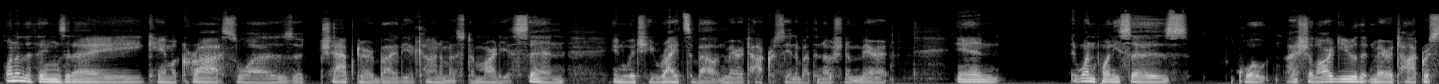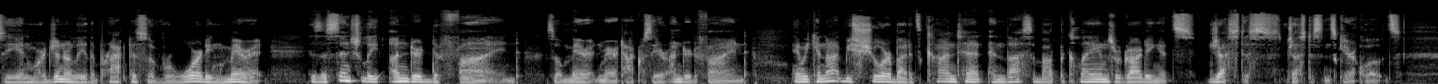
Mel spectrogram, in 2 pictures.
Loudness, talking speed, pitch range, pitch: -20 LUFS, 160 wpm, 90-120 Hz, 105 Hz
